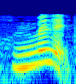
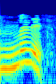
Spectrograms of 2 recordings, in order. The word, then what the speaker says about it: minute: 分钟相对于小时来说就是一个相对比较小的计算单位，所以词根 min 的后面加上 ute 这个形容词或者名词后缀，就得到了分钟，念作 minute, minute。比如说请等一会儿，就是 wait a minute please, wait a minute please, 请等一会儿。在这里字母 I 和 U 都读作短的 I， minute, minute。但是如果我这样来念 minute, minute，哎，这个时候不但重音移到了第二个音节，而且字母 I 和 U 都不再读短的 I，而是分别读作它们各自的本音 I 和 U，于是这个单词的意思也就变了。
